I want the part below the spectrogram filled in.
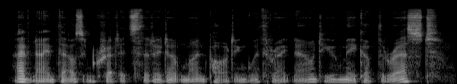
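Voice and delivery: quick, hushed half-whisper. Leaning in for a quick sidebar with another character: half-whispering. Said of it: "I whisper, I whisper to you".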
